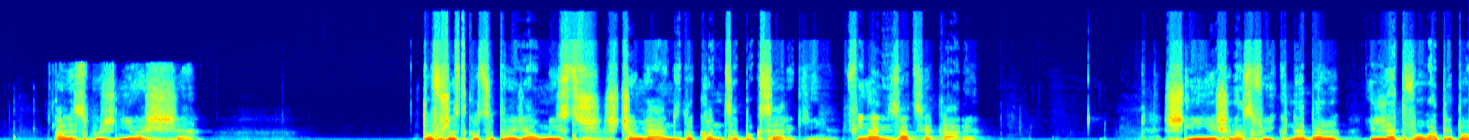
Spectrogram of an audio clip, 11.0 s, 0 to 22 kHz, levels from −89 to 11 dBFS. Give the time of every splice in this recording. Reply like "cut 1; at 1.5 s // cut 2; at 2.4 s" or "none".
cut 1; at 6.3 s // cut 2; at 8.7 s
